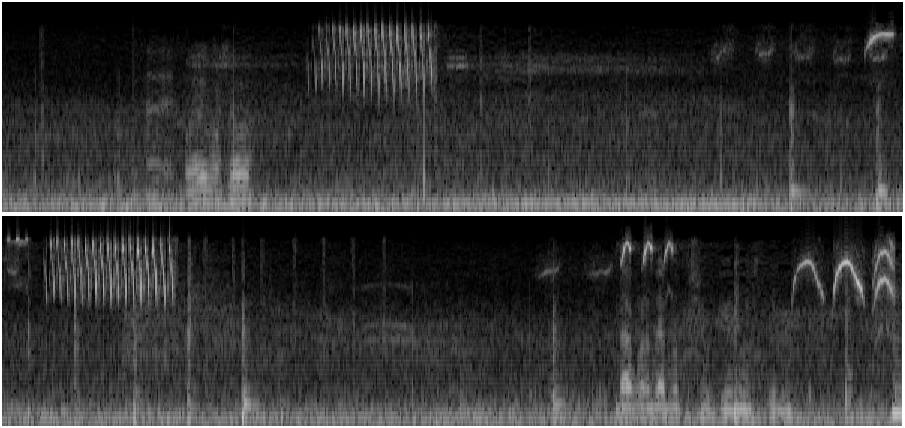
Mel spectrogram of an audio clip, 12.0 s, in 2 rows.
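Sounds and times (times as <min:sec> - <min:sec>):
bird chirping and trilling: 0:01.9 - 0:03.8, 0:04.7 - 0:08.6, 0:09.5 - 0:12.0.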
